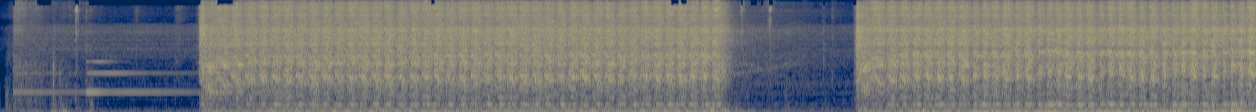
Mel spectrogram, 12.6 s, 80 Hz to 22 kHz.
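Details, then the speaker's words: Lexus GS300 after first engine rebuild (ARP head studs, Supra head gasket, new bearings, rings, seals), timing realigned: steady starter cranking about 3.5 turns a second, faint firing attempts, never catches. "damn that damn near went off okay i did not expect that it actually tried to uh fire"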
